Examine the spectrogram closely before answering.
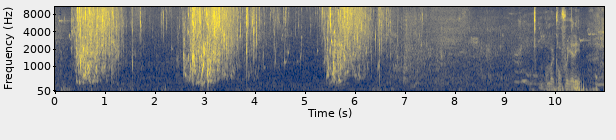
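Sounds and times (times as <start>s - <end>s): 
water splashing in a swimming pool at a residential complex: 0.3s - 7.8s.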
